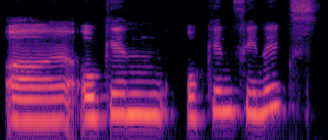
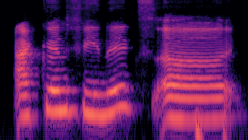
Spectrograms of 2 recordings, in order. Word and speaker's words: Joaquin Phoenix: Like Oaken Phoenix. Joy, how do you say? Aquin Phoenix. Joaquin Phoenix is a great actor.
